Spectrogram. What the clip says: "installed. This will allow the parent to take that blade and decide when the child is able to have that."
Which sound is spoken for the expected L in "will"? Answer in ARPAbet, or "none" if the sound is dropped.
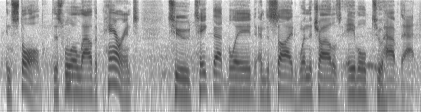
L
